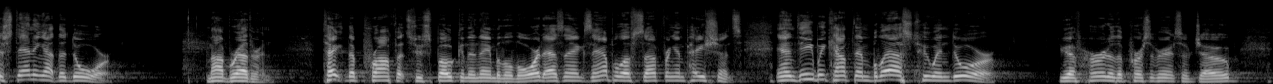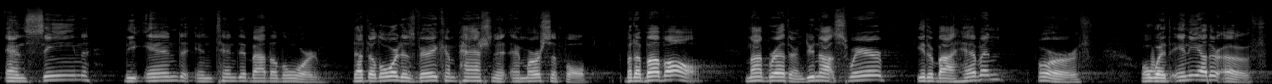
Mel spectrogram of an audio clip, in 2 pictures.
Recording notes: Recorded at Highland Baptist Church, Molino, FL.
